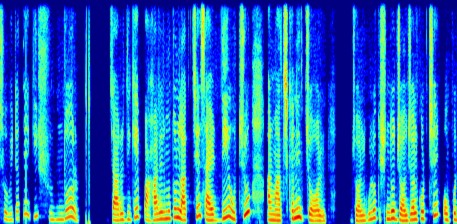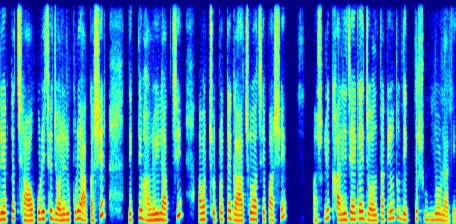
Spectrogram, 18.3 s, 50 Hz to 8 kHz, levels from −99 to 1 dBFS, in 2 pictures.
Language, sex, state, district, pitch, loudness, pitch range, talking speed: Bengali, female, West Bengal, Malda, 230 Hz, -17 LUFS, 205-265 Hz, 145 wpm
